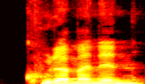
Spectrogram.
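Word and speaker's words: Kullamannen: l'UTMB en Suède alors tu tu me dis si je le prenonce mal c'est quoi c'est kouamanen c'est ça exactement tu l'as bien prononcé ok cou la manen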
